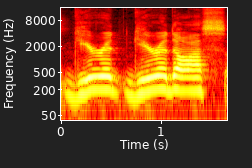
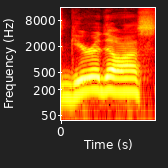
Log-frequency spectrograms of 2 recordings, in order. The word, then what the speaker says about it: Gyarados: So, it was Gir Gyados. I'm saying it wrong. I know. I know that I'm saying it wrong. Don't Don't come at me. It's Gyarados last night and Cubone today.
